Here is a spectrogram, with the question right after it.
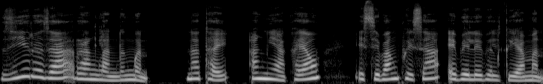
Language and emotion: Bodo, neutral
